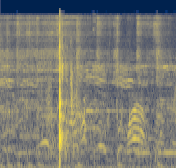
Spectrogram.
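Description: A softball bat hitting a pitched softball: one sharp crack about three-quarters of a second in, with a short ring after it. Background music plays throughout.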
